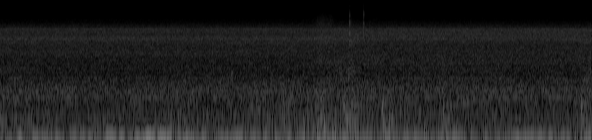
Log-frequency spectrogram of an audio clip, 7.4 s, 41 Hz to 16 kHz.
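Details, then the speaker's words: Alienware m15 laptop fans spinning fast, compared to the m17: even, airy hiss, constant sound, no ticking, grinding or wobble; normal high-speed fan noise. "you're flying in the air and you have that that that constant noise in the back it's lower pitched that's what i think about my opinion on m17 with the m15 it's like you're on a smaller plane and you're having that same sound"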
